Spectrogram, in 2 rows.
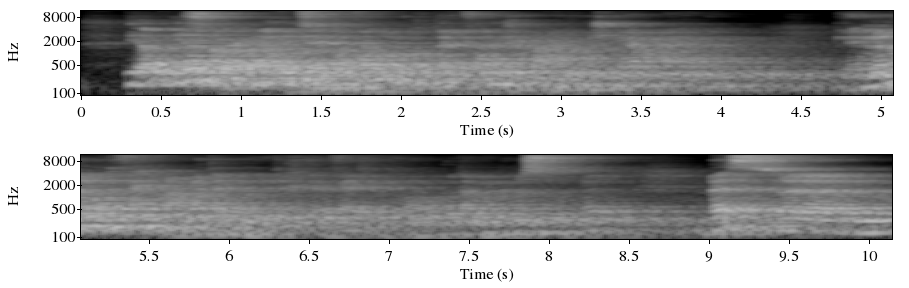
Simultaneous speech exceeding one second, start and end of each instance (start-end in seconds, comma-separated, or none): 0.6-2.2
